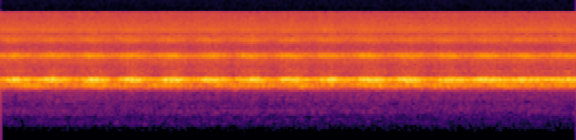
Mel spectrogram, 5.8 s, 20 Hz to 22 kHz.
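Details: High, continuous shimmering trill from snowy tree crickets on a night of roughly 79 degrees, with faint rapid pulsing where chirps of several callers blend together.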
